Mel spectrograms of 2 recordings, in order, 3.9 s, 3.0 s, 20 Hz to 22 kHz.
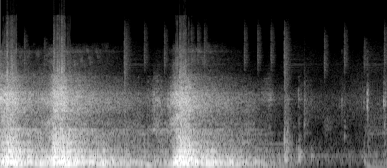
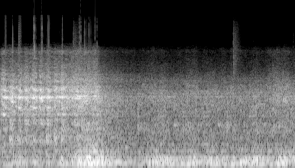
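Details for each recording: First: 454 big-block square-body Chevy dually, first start after fitting an Edelbrock 1411 750cfm electric-choke carb with the spacer removed: it catches and revs in bursts, sags between blips and dies unless throttle is held. Owner suspects idle set too low now that the vacuum leak is gone. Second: 454 big-block Chevy dually with a new Edelbrock 1411 750cfm carb, spacer removed to cure a vacuum leak and idle screw turned in: it starts with no gas and settles into a steady, even idle with no hiss, so the vacuum leak is fixed.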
